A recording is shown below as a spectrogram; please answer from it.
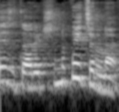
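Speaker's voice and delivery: ordinary delivery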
